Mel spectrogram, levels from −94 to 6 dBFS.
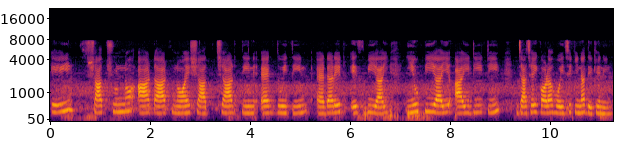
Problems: constant background noise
